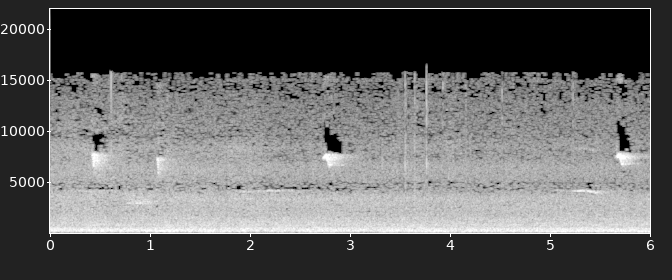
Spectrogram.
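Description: Three brief, high-pitched bird chirps about two and a half seconds apart over a steady background hiss.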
